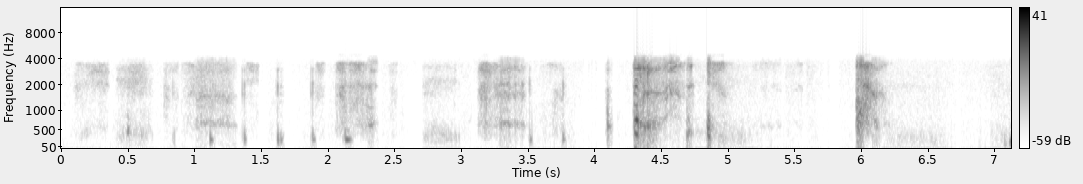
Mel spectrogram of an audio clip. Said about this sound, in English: we have a whole anniversary episode of me coughing, so.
